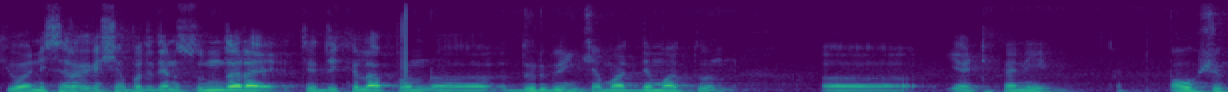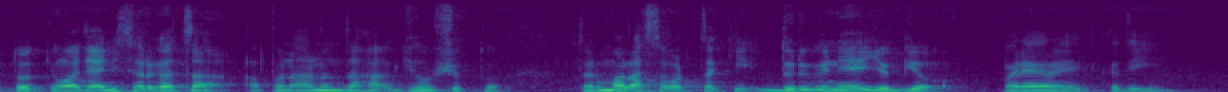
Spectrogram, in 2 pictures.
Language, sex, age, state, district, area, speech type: Marathi, male, 18-30, Maharashtra, Beed, rural, spontaneous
